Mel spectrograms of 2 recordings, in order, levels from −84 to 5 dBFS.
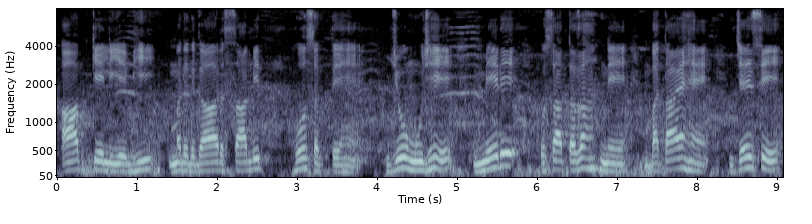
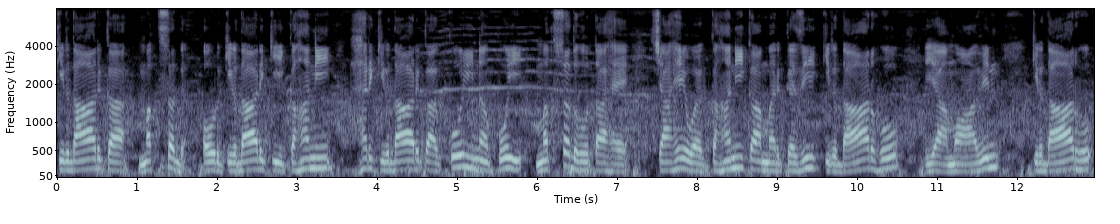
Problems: constant background noise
